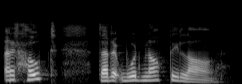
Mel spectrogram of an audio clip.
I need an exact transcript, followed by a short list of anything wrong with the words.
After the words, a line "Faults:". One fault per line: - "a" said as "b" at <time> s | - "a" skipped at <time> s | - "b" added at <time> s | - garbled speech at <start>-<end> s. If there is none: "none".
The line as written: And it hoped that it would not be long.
And it hoped that it would not be long.
Faults:
none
